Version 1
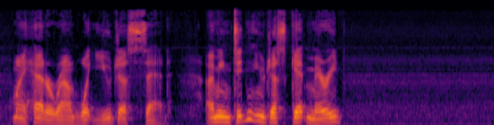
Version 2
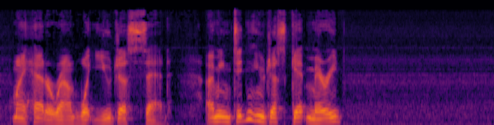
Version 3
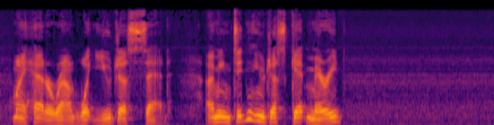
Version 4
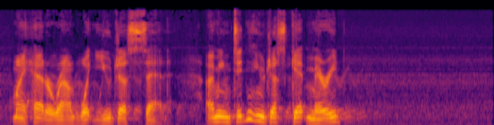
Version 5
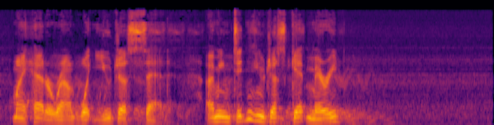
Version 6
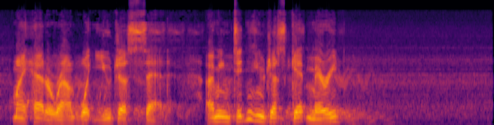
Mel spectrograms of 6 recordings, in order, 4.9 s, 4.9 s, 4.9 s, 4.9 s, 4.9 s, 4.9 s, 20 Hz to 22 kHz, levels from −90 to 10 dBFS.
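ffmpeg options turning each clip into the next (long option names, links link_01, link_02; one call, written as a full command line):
ffmpeg -i in.wav -af "alimiter=limit=-15dB:level=0:latency=1:release=178,volume=2.5dB" out.wav
ffmpeg -i in.wav -af "equalizer=frequency=67:width=1.4:gain=-8.5,volume=7.5dB" out.wav
ffmpeg -i in.wav -filter_complex "[0:a]asplit=2[link_01][link_02];[link_02]adelay=151,lowpass=frequency=3700:poles=1,volume=-23dB,asplit=2[link_03][link_04];[link_04]adelay=151,lowpass=frequency=3700:poles=1,volume=0.42,asplit=2[link_05][link_06];[link_06]adelay=151,lowpass=frequency=3700:poles=1,volume=0.42[link_07];[link_01][link_03][link_05][link_07]amix=inputs=4:normalize=0,volume=3dB" out.wav
ffmpeg -i in.wav -filter_complex "[0:a]asplit=4[link_01][link_02][link_03][link_04];[link_02]adelay=195,afreqshift=-63,volume=-23dB[link_05];[link_03]adelay=390,afreqshift=-126,volume=-28.8dB[link_06];[link_04]adelay=585,afreqshift=-189,volume=-34.7dB[link_07];[link_01][link_05][link_06][link_07]amix=inputs=4:normalize=0" out.wav
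ffmpeg -i in.wav -filter_complex "[0:a]asplit=2[link_01][link_02];[link_02]highpass=frequency=720:poles=1,volume=9dB,asoftclip=type=tanh:threshold=-1dB[link_03];[link_01][link_03]amix=inputs=2:normalize=0,lowpass=frequency=3600:poles=1,volume=-6dB" out.wav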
